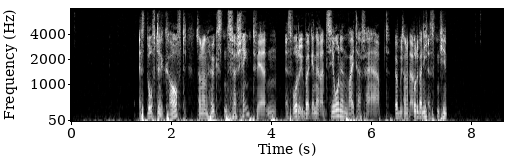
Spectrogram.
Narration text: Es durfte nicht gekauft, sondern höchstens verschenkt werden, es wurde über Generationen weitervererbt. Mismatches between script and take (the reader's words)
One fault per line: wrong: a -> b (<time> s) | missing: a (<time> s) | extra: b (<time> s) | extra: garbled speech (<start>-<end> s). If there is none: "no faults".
missing: nicht (1.8 s)
extra: garbled speech (6.5-7.5 s)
